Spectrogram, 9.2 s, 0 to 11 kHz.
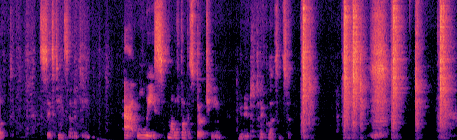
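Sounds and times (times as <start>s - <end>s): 
speech: 0.8s - 5.9s
mechanical typewriter keys clacking: 6.0s - 9.0s.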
